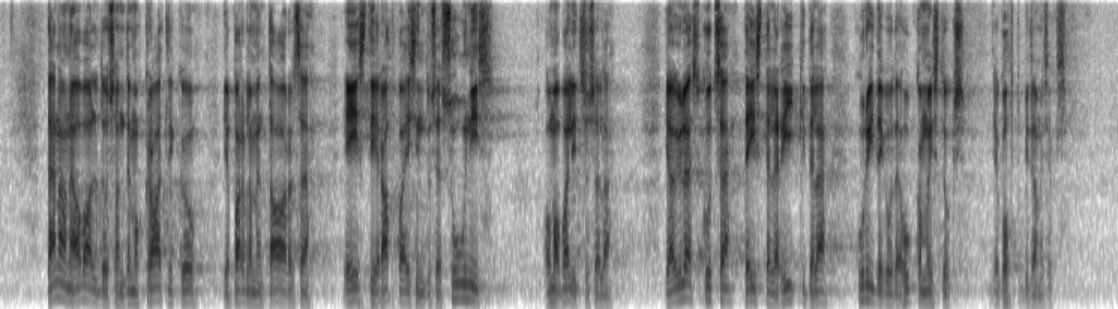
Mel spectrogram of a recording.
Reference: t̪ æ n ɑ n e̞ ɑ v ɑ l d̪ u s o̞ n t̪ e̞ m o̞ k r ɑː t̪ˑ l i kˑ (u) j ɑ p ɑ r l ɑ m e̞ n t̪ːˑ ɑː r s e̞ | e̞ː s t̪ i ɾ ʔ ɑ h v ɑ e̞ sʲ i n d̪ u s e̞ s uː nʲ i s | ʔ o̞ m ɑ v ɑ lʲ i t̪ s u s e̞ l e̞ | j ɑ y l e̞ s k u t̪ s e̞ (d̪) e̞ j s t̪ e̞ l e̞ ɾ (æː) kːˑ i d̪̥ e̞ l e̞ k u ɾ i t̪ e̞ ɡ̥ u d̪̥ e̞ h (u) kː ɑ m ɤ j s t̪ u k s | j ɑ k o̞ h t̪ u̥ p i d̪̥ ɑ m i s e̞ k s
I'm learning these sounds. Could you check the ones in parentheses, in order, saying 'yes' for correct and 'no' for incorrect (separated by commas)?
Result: yes, no, no, yes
